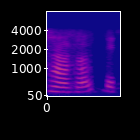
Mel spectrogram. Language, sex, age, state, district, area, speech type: Hindi, female, 30-45, Madhya Pradesh, Jabalpur, urban, conversation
